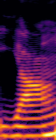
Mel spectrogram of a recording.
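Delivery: ইয়াং starting low and lifting; drawn, rising-tone ইয়াং; second tone. Shown as a demonstration. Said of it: "এটা দুই number tone".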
